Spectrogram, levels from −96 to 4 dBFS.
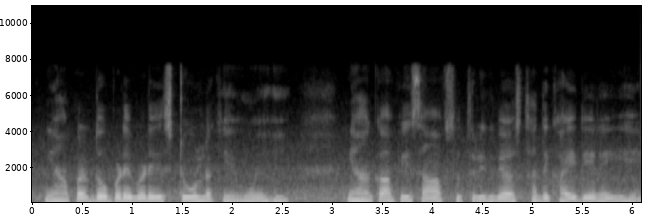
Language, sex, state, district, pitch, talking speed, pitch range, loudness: Hindi, female, Maharashtra, Nagpur, 195 Hz, 175 wpm, 190-205 Hz, -26 LUFS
